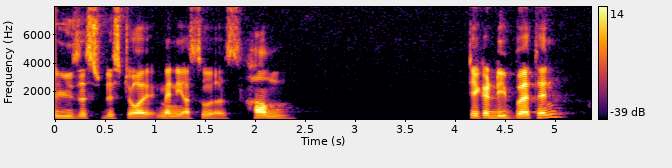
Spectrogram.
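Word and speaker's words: हं: And look inside and we'll chant the mantra Ham, H-A-M with a dot.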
